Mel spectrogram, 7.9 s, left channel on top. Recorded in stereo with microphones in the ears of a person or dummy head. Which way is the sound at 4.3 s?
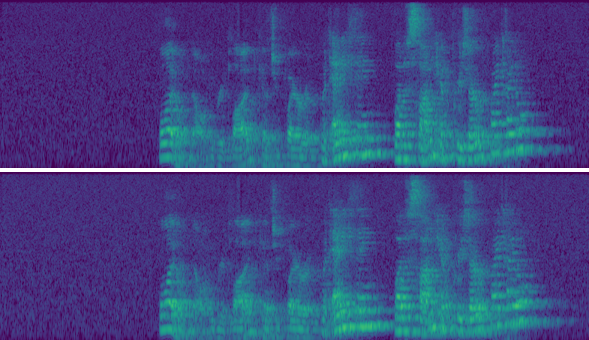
85° left.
